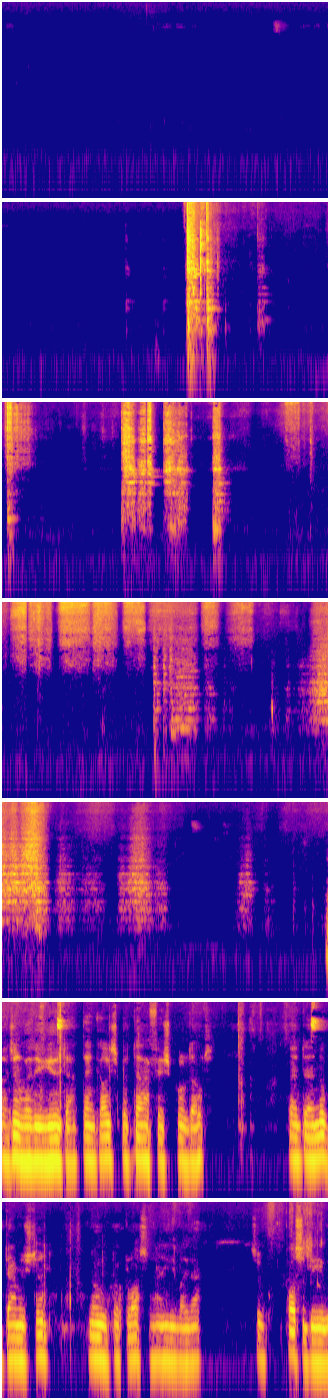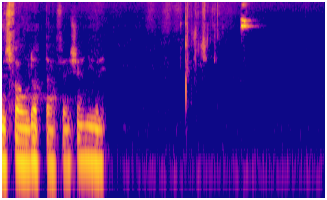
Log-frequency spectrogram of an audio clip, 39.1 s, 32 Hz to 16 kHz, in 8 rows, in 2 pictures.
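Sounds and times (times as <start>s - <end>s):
rubbing and scraping: 11.4s - 13.3s, 14.0s - 22.2s, 23.1s - 25.1s.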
